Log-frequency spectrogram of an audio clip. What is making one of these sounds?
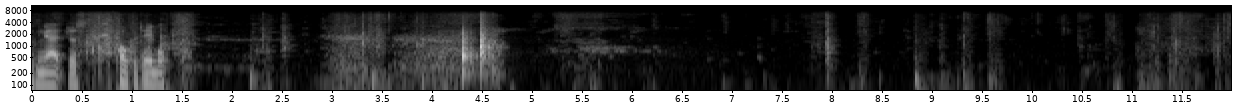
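Plastic wrapping crinkles as a card pack is handled.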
